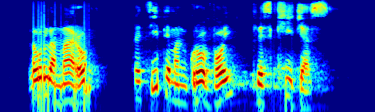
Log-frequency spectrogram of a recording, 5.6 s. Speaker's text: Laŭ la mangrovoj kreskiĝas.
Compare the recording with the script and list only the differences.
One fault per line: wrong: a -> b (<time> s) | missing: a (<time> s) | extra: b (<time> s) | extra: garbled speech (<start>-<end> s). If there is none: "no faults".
extra: maro precipe (1.0 s)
